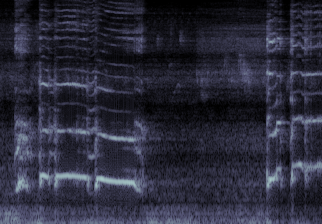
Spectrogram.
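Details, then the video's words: Rooster crowing: two harmonic cock-a-doodle-doo phrases, the first with long level sustained notes lasting about two seconds, the second shorter and starting near four seconds, over a low background hum. "Animal Sounds of Rooster"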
